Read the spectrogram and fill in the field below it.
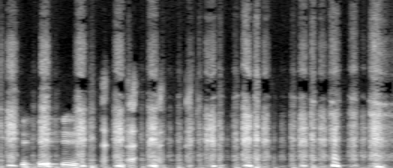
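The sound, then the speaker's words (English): Heavy, rapid panting: a quick run of harsh, breathy bursts at an uneven, fast rhythm, fairly loud and without any speech, like someone gasping for air after hard exertion. “You sound like a dog that just went for a hard run or something.”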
